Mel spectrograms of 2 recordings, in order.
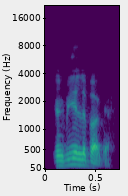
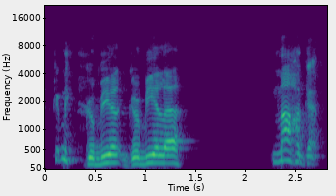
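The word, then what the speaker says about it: go raibh maith agat: Gurmila Bugga. Okay. Gurmila, well, not quite Gurmila Bugga. Gurmila Mahagat. Mahagat.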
